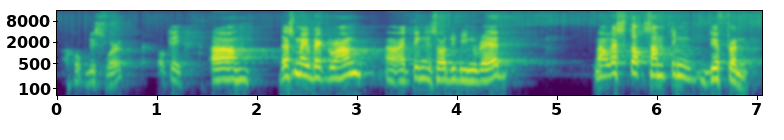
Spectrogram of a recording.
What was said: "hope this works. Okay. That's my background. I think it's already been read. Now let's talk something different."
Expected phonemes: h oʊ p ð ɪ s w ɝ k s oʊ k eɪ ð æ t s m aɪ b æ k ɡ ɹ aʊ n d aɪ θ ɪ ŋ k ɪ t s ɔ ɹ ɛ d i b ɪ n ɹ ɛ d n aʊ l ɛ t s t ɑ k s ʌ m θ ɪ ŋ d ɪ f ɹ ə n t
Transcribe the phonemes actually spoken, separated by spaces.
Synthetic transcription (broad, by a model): h oʊ p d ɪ s w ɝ k oʊ k eɪ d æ t s m aɪ b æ k ɡ ɹ aʊ n d aɪ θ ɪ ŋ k ɪ t s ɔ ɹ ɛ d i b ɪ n ɹ ɛ d n aʊ l ɛ t s t ɑ k s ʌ m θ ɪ ŋ d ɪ f ɹ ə n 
